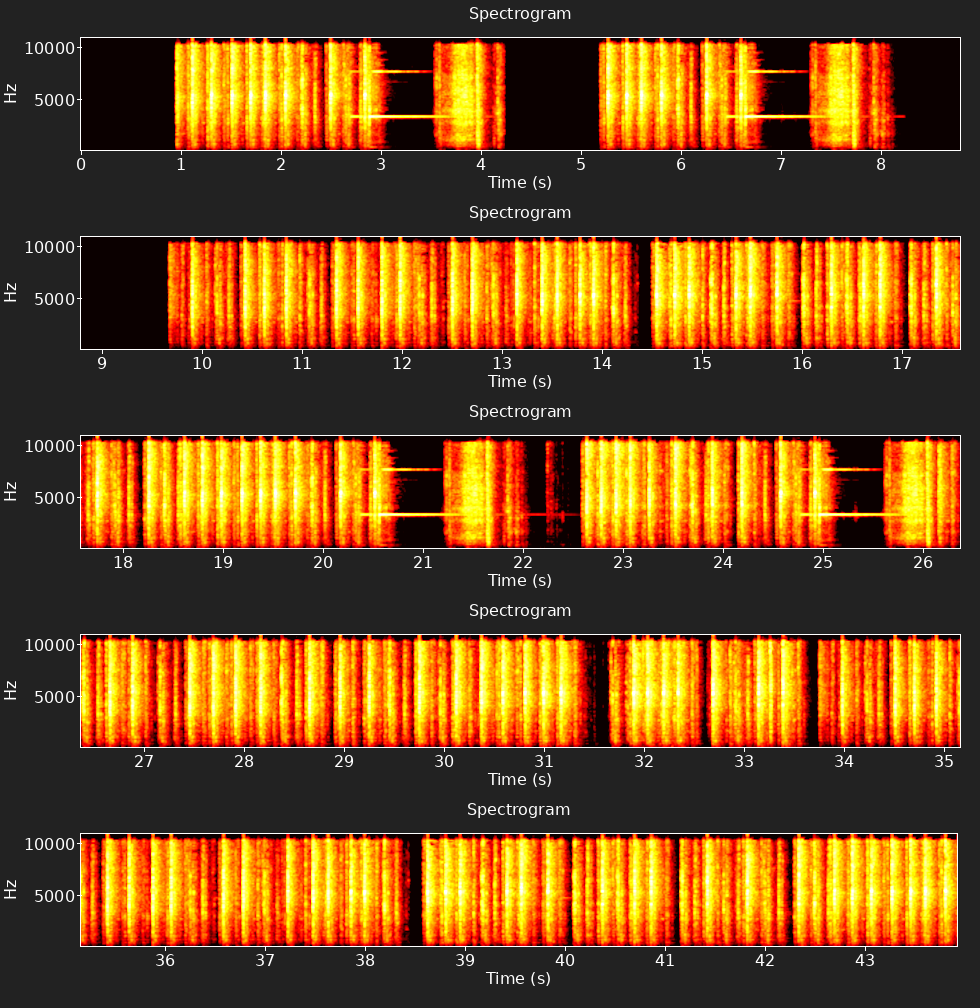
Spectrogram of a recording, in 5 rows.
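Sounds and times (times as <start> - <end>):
typewriter keys clacking: 1.0 - 4.2, 5.2 - 8.2, 9.7 - 43.9
typewriter bell ding: 2.4 - 4.2, 5.8 - 8.2, 19.2 - 28.4.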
